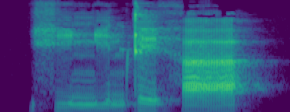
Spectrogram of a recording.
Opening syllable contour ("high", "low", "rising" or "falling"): low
